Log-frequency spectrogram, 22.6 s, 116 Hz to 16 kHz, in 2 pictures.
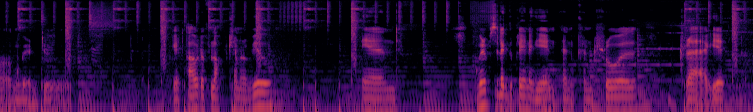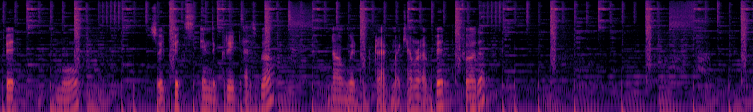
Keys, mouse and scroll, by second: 0.9 n, 2.4 click, 3.6 n, 3.9-4.3 middle drag, 4.3-4.7 scroll down 6, 5.1-6.4 middle drag, 6.4 KP_7, 8.3 click, 9.1 g, 14.9 KP_0, 16.6 click, 17.1 click, 17.9 g.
